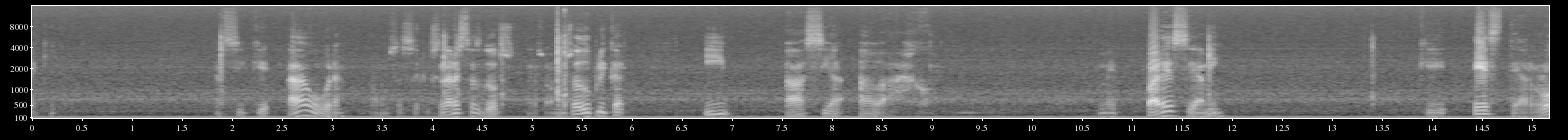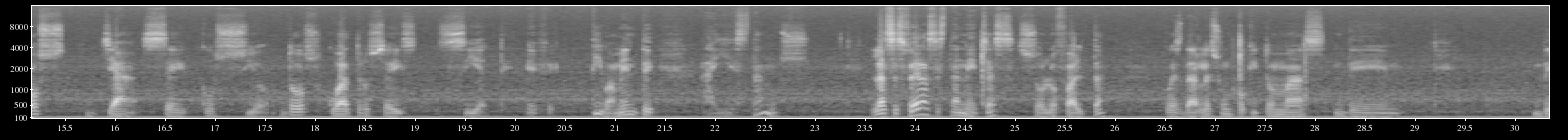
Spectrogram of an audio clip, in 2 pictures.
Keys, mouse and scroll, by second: 1.9 shift+right click, 3.3 d, 4.5 Return, 5.3-8.0 drag, 9.8-11.3 middle drag, 22.2-22.7 scroll down 2, 22.7 middle click, 24.0-25.0 shift+middle drag, 25.0-26.4 shift+scroll down 3, 26.4 scroll down 1, 26.7 shift+middle click, 30.1 z.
